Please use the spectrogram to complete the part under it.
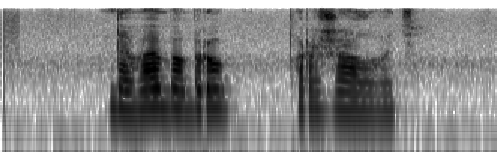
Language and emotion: Russian, neutral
